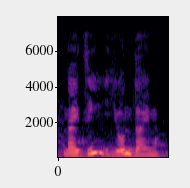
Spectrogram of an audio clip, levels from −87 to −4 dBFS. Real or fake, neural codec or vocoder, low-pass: real; none; 7.2 kHz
